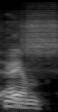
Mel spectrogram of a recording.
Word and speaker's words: Hem: It's pronounced ham.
